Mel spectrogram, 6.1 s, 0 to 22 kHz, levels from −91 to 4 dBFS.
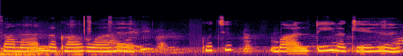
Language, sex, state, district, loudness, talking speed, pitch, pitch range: Hindi, female, Bihar, Katihar, -12 LUFS, 80 wpm, 255 Hz, 245-275 Hz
